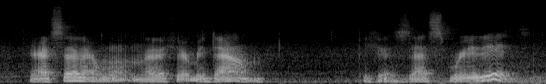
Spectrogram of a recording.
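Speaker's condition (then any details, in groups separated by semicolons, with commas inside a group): Chronic progressive multiple sclerosis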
